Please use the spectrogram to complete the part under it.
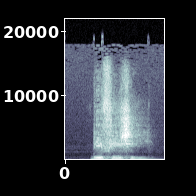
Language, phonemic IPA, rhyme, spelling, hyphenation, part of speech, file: Dutch, /ˌdiˈvi.zi/, -izi, divisie, di‧vi‧sie, noun, Nl-divisie.ogg
- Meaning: division (specific senses): 1. a large military unit, usually with over 15,000 soldiers and divided into brigades 2. a section of a company 3. a part of a sports competition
